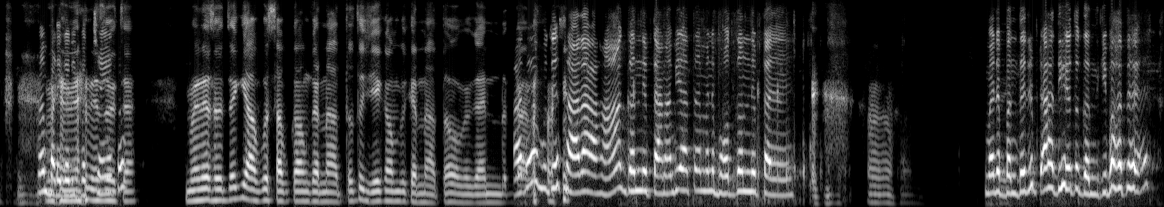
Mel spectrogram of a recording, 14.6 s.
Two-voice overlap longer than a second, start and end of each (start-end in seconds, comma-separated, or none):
none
